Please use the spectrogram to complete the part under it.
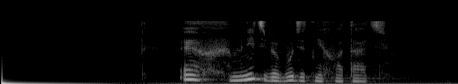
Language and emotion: Russian, sad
